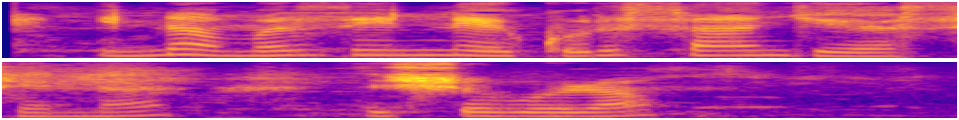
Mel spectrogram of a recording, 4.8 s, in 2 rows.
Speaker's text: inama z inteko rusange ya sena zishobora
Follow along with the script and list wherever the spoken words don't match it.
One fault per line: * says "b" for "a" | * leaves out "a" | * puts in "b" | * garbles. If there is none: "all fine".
all fine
